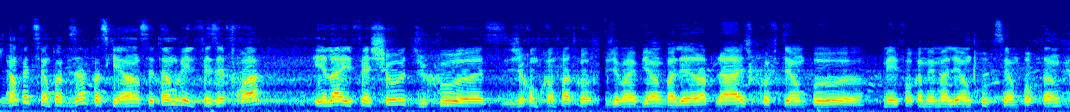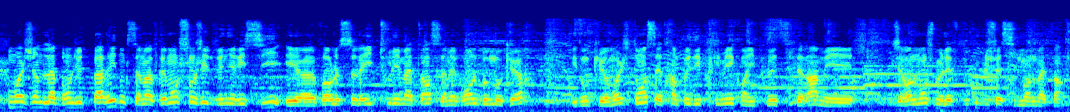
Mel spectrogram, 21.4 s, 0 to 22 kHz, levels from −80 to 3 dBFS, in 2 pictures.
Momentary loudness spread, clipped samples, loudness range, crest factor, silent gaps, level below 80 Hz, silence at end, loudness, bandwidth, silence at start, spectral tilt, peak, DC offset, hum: 6 LU; under 0.1%; 2 LU; 18 dB; none; -62 dBFS; 0 s; -27 LUFS; 11.5 kHz; 0 s; -2.5 dB/octave; -8 dBFS; under 0.1%; none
